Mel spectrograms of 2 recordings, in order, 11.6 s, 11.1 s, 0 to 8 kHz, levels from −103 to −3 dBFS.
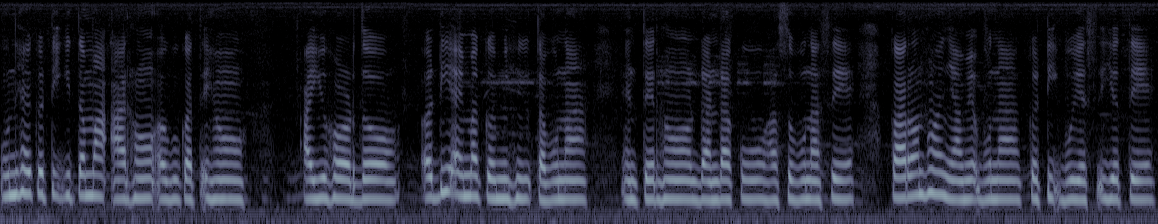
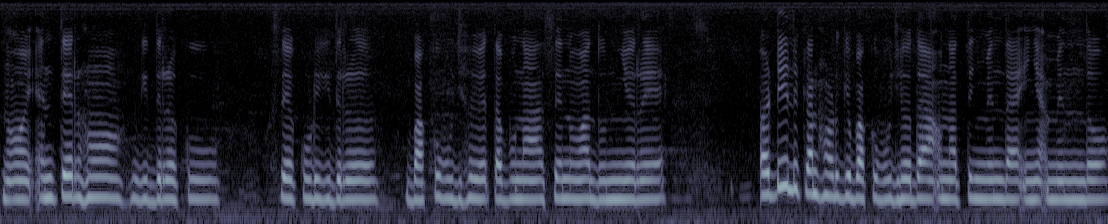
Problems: low volume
